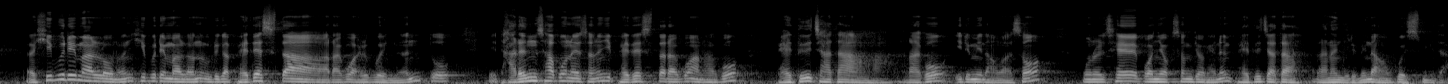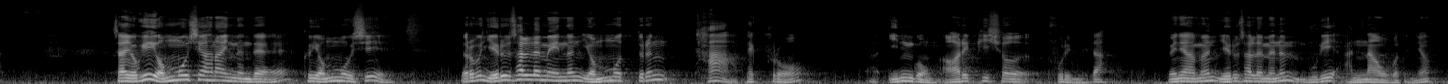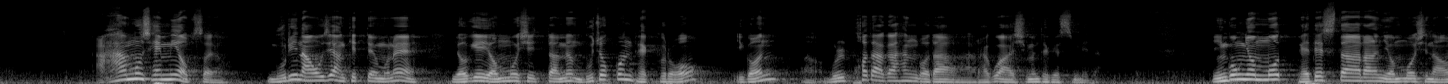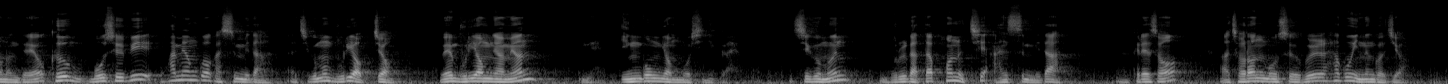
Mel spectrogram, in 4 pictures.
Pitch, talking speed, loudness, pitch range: 125 Hz, 275 characters per minute, -29 LUFS, 105-150 Hz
